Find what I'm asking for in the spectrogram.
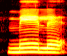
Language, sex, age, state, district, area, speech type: Kannada, female, 30-45, Karnataka, Chitradurga, rural, read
